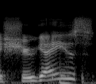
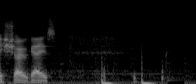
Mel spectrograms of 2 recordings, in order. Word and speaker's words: shoegaze: So I can say shoegaze, and that's how it's supposed to be said. But I always, for some reason, just say showgaze.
